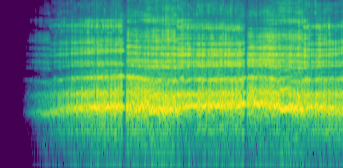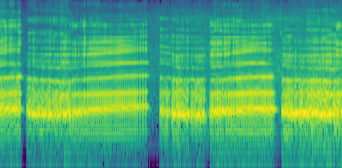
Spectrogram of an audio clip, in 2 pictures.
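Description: A howler monkey gives a loud, sustained roaring howl, rough and harmonic, held steadily with brief breaks about every one and a half seconds.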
